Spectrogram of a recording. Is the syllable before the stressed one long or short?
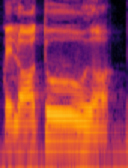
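short. The syllable before the stress is short. The speaker calls it wrong. "no se dice pelotudo"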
